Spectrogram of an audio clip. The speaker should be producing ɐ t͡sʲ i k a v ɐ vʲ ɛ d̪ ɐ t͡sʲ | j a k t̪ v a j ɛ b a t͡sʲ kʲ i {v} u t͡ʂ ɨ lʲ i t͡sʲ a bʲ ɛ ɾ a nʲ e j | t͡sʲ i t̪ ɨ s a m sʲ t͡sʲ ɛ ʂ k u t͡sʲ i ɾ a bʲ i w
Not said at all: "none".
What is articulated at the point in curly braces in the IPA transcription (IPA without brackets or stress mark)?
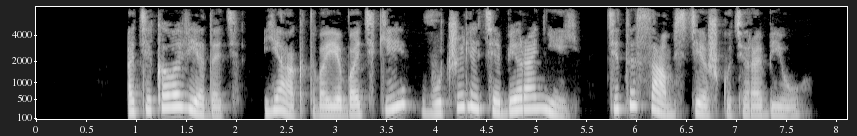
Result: v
